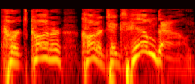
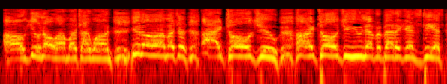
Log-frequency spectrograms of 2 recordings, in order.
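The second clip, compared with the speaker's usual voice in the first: shouting friend gloating over a win; excited shouting; 7 semitones higher than usual. Retold or imitated. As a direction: yell it, giddy and smug. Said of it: "Joey's like".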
